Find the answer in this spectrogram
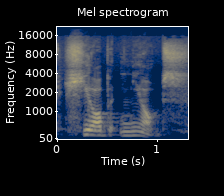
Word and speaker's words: Hobnobs: to stay away from hobnobs. Or as the BBC has asked us to pronounce it, hiob-nyobs. Hiob-nyobs.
